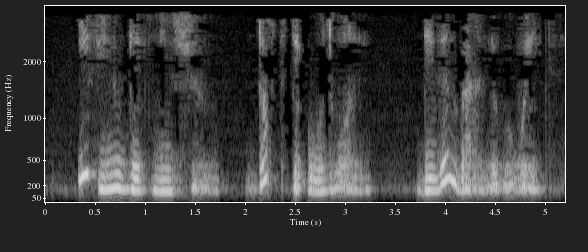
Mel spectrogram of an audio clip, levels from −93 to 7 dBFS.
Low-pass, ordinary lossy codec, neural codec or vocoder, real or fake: 3.6 kHz; MP3, 16 kbps; vocoder, 22.05 kHz, 80 mel bands, HiFi-GAN; fake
